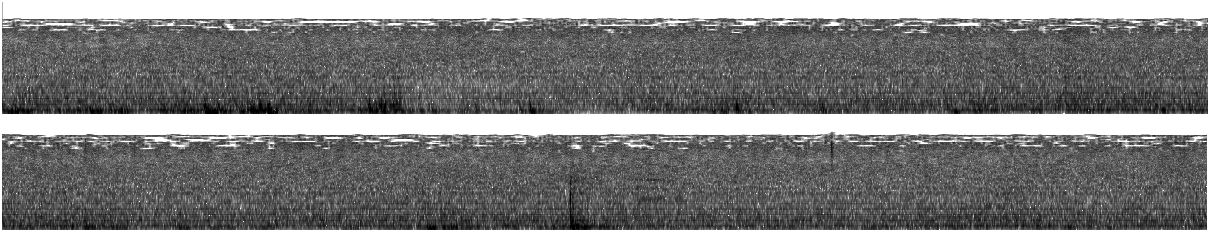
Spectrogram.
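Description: Heavy rain pouring down in a steady dense hiss, with a few short low thumps in the first couple of seconds and again near nine seconds.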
